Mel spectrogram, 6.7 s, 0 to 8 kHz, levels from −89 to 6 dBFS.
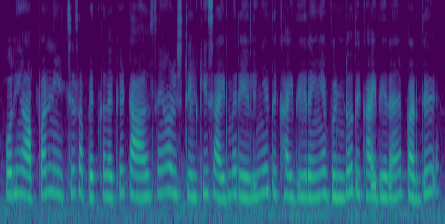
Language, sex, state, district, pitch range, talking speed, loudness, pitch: Hindi, female, Chhattisgarh, Rajnandgaon, 260-295 Hz, 225 wpm, -35 LUFS, 275 Hz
